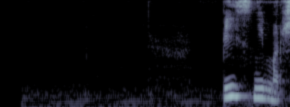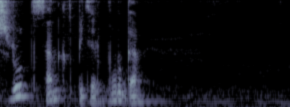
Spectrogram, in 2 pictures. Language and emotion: Russian, positive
